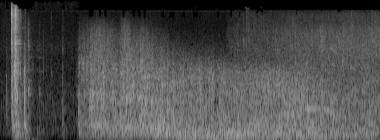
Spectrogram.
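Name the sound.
thunder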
